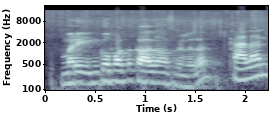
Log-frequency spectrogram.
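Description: A person talking over a dough cooking in a non-stick frying pan, stirred and scraped with a wooden spatula, with a light sizzle of frying.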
